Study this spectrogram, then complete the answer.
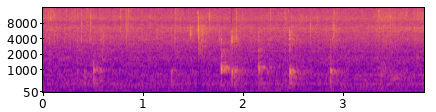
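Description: Onions fry in a pan for a spicy prawn roast while a utensil stirs them, producing faint, sparse scrapes and clicks over a quiet sizzle and a low background hum.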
